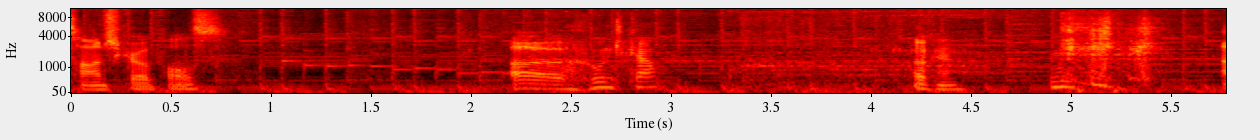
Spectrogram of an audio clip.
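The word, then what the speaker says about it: Honchkrow: I like Honkrow a lot too. How do you pronounce Honkrow Falls? Uh honchow.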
